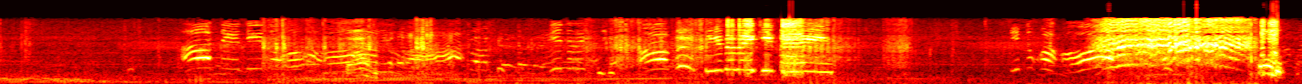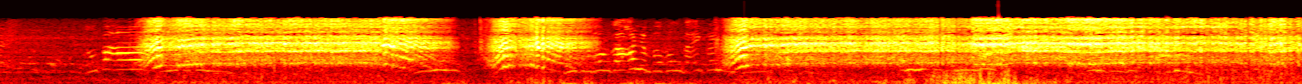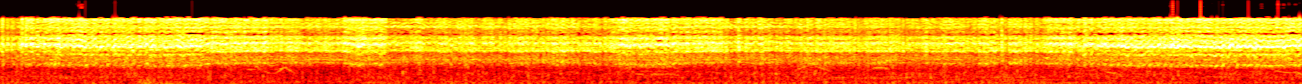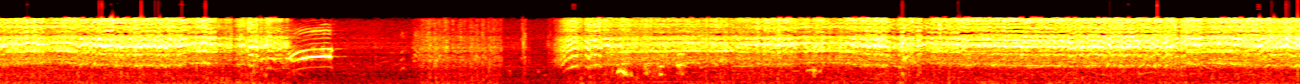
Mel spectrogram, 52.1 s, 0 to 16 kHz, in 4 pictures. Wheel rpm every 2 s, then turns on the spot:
0, 20, 10, 10, 10, 60, 60, 130, 140, 30, 140, 220, 230, 210, 230, 230, 220, 230, 220, 210, 200, 20, 100, 220, 210, 210.
2-4 6-10 42-44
